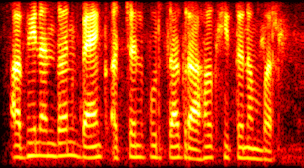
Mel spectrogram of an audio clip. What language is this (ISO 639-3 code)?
mar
